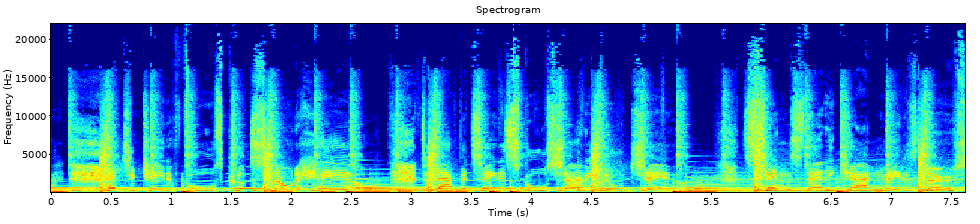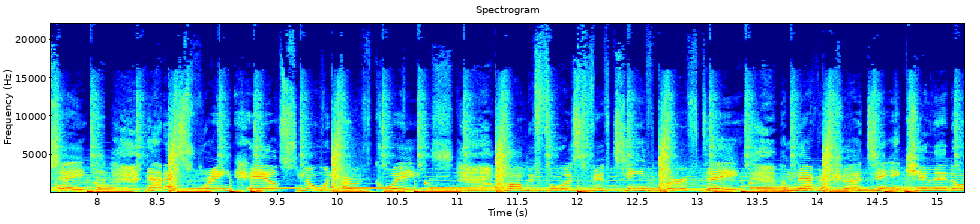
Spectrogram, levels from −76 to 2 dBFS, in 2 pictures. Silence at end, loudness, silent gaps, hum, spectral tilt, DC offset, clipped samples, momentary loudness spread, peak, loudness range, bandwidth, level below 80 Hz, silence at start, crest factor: 0 s; -15 LUFS; none; none; -4.5 dB/octave; under 0.1%; under 0.1%; 4 LU; 0 dBFS; 1 LU; over 20 kHz; -20 dBFS; 0 s; 14 dB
